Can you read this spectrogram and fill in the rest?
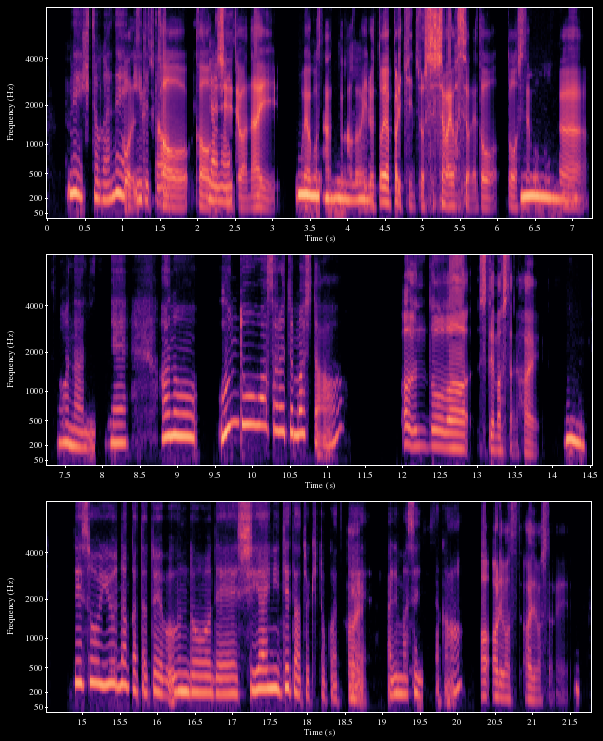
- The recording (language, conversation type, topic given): Japanese, advice, 人前で話すときに自信を高めるにはどうすればよいですか？
- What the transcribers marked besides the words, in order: chuckle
